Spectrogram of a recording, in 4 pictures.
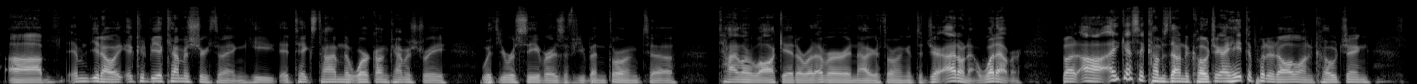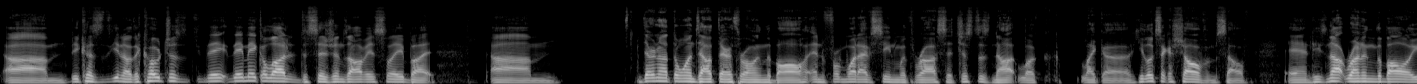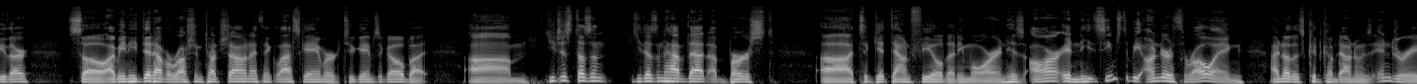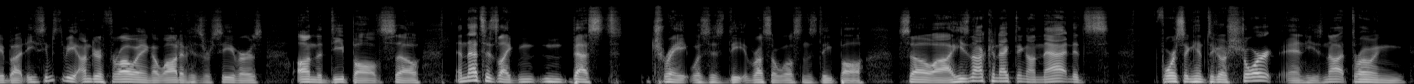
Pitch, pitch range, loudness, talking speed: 115 Hz, 100-130 Hz, -24 LUFS, 220 wpm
